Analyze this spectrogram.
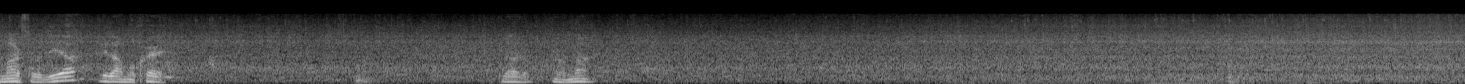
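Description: Heavy rain pours steadily onto rooftops outdoors.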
